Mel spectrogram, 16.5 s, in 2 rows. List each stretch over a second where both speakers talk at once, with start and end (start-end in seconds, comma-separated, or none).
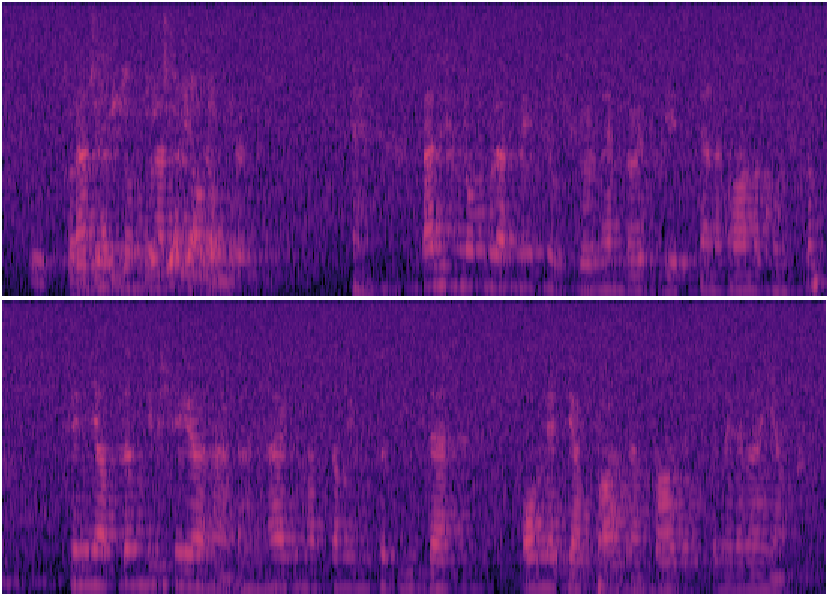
0.7-2.4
